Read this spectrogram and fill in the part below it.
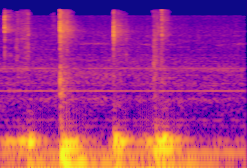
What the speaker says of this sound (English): And for Canada, I'm typing hello A.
